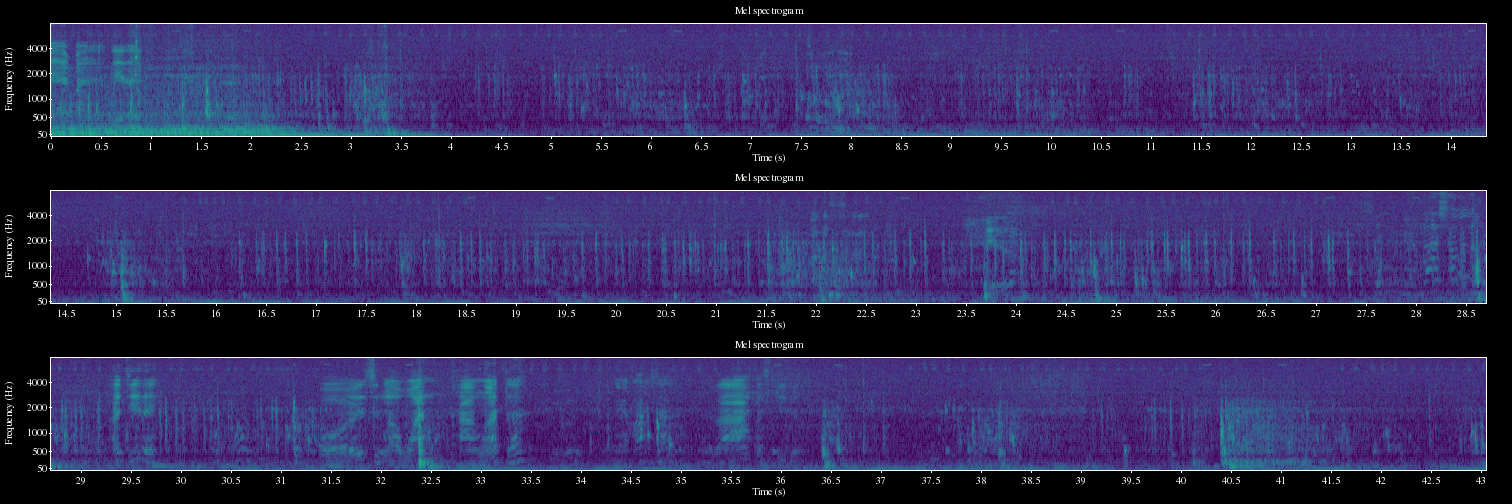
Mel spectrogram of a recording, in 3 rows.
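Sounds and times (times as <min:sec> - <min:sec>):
steady low hum: 0:00.0 - 0:43.0
water slapping against boat hull: 0:00.0 - 0:43.0
sharp knock on hull: 0:32.4 - 0:32.8.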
